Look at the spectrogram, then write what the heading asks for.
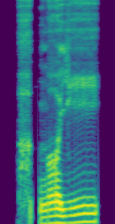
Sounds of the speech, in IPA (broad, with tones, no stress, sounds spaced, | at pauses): h ʊ˨ k̚ ŋ ɔː˧ j iː˥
